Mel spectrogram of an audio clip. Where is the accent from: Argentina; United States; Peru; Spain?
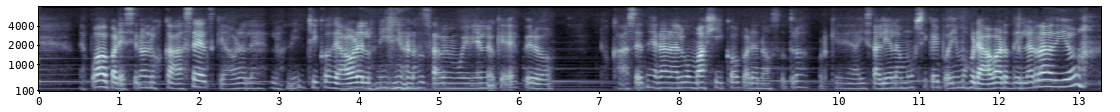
Argentina; Unquillo, Córdoba; soy oriunda de Unquillo, Córdoba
